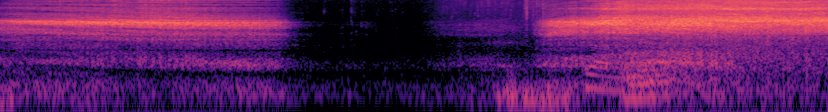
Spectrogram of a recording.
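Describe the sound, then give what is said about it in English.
A big dog named Elvis snorts and sniffs in loud, breathy, hissing bursts, with a short quiet pause in the middle before the rough, airy huffing resumes. No one speaks. “Oh, there he is. How you doing, big dog?”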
